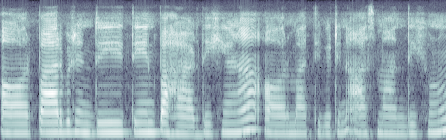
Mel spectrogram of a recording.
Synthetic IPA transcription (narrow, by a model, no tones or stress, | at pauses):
ɔːɾpaːɾbiʈind̪it̪eːnpɐɦaːɽd̪ikʰeːɽ̃aɔːɾmaːt̪ʰibiʈina̰ːsmaːnd̪ɪkʰɽ̃ũ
